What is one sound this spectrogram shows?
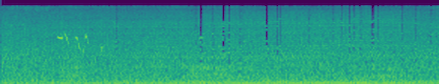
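A truck engine drones steadily as the truck drives along.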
